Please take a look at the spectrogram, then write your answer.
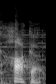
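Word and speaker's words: Jaca: lifetime or two away the j is pronounced like an h so it'll be like haka thank you very much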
